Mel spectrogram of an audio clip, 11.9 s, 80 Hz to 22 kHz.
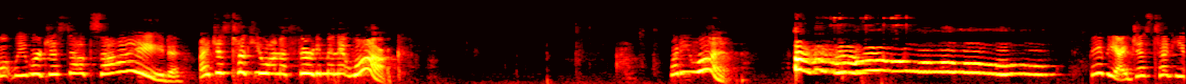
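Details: Husky Mika, back from a 30-minute walk, trades vocalizations with a woman: bursts of wavering, yodel-like whines and short howls, several dipping sharply in pitch, then a long, slowly falling howl, with speech between.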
